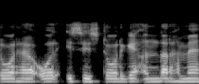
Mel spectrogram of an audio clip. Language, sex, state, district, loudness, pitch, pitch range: Hindi, male, Uttar Pradesh, Jyotiba Phule Nagar, -17 LUFS, 135 Hz, 135-140 Hz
